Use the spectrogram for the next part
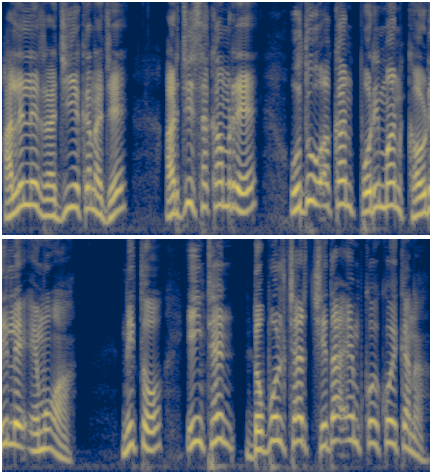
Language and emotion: Santali, angry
